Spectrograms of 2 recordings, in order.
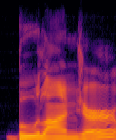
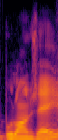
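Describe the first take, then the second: First: The name is pronounced the English way. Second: The name is pronounced the French way.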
